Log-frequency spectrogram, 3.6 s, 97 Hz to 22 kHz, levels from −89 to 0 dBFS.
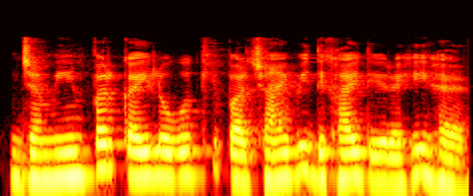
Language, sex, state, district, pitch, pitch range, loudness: Hindi, male, Uttar Pradesh, Lalitpur, 160 Hz, 155-165 Hz, -14 LUFS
